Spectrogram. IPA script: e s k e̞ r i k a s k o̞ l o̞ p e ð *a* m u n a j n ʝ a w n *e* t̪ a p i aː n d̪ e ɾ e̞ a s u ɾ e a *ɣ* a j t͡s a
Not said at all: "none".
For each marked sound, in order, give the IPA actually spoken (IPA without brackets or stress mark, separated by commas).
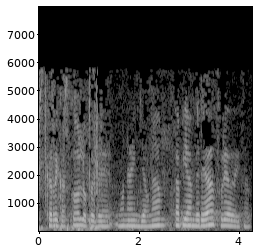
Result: e, a, ð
